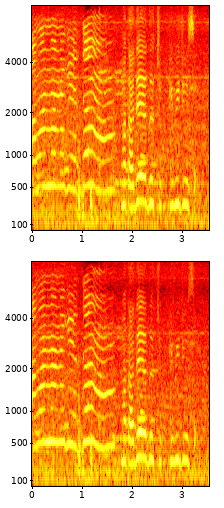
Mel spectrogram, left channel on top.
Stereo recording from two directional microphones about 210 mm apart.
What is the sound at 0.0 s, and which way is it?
Child singing, 25° right (ahead or behind).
